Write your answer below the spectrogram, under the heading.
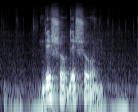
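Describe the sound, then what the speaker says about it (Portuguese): Keystrokes on a computer keyboard clatter in two short bursts, close and moderately loud, against a quiet room. "E eu vou digitando aqui no computador"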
